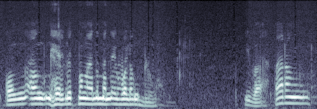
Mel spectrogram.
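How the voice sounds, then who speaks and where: A Filipino man giving casual unboxing commentary as a vlogger, halting and thinking aloud in an unscripted way. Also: on the high side, dark tone, low-quality recording. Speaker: vlogger reviewing a product. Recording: hissy background noise.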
